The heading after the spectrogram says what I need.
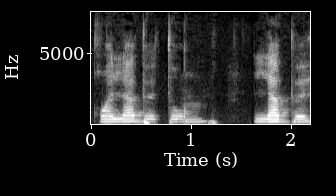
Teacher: that ba needs to be vibrated slightly when reading it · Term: jerking sound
